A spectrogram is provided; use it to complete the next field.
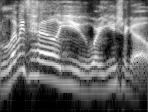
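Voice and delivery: animated voice, widely swinging, swooping pitch. Retelling advice about where to go, in an Amanda Seales impression. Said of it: "That's my Amanda Seales impression".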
